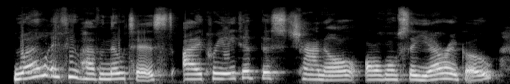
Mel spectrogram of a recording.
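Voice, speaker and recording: With a non-native accent, a woman speaks at a very slow pace. Her high-pitched voice carries lively intonation. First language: not English. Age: 20s. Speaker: podcast host. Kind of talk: casual podcast monologue. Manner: hesitant, many fillers.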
